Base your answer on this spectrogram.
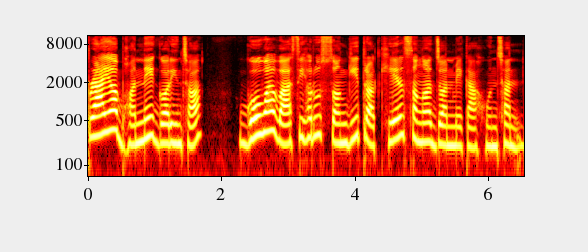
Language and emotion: Nepali, neutral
